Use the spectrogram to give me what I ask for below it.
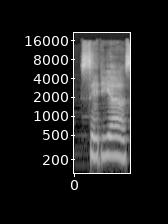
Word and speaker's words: Seria: Seria se escribe S-E-R-I-A, o sea, literalmente se escribe Seria, de soy seria, eres serio.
